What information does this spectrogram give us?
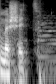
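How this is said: The word is said with a French pronunciation. "Et en français"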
